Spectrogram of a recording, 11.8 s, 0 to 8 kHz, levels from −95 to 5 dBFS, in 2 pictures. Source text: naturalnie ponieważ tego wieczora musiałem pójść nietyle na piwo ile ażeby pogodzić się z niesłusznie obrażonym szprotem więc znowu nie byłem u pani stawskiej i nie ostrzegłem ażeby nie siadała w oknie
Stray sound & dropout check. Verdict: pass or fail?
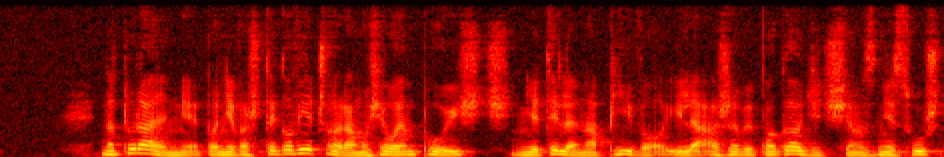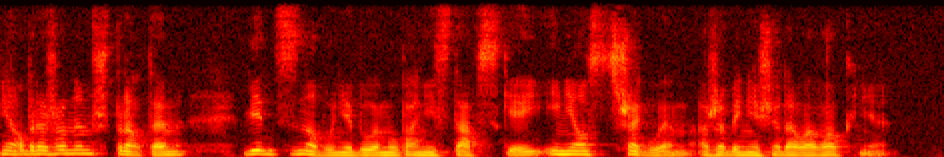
pass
